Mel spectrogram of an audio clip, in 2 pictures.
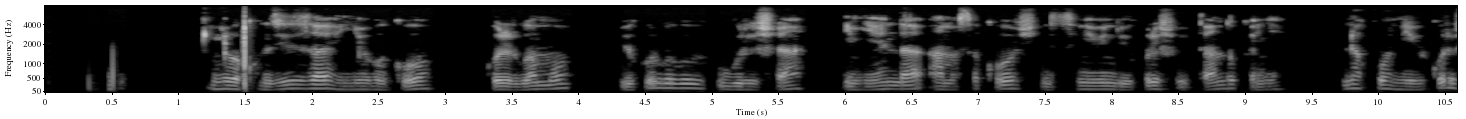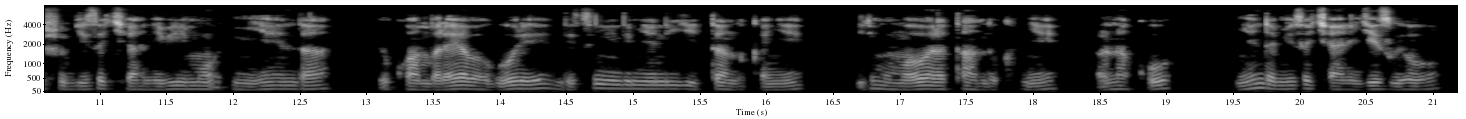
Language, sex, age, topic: Kinyarwanda, male, 18-24, finance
